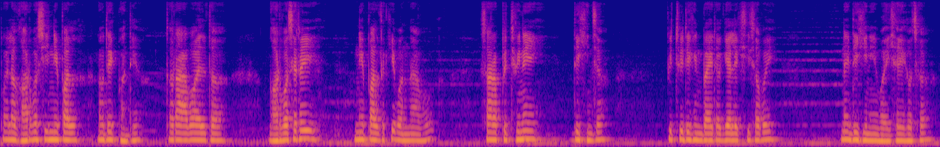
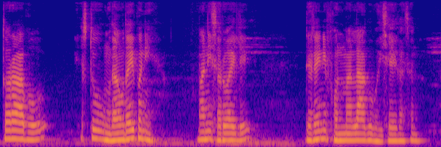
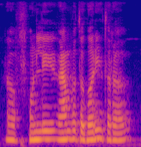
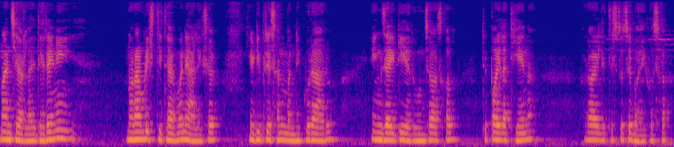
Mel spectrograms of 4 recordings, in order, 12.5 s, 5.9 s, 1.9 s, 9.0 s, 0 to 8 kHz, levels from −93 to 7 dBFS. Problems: background sounds at intervals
